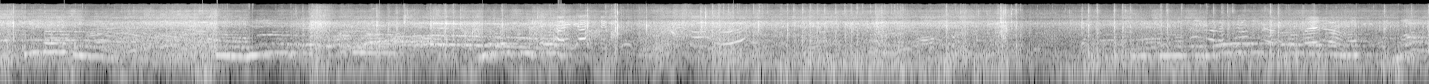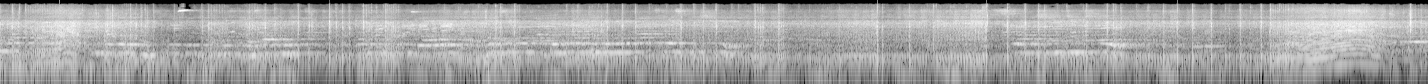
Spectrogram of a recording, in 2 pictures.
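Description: A motorcycle engine idles and revs in sharp bursts close by.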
